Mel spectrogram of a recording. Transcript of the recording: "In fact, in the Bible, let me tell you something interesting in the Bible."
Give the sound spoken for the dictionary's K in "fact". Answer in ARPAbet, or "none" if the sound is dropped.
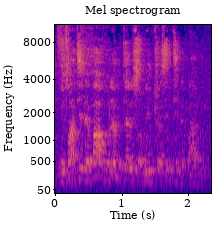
none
